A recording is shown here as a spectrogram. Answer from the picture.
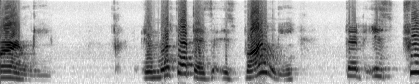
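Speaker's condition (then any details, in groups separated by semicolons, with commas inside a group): Traumatic brain injury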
